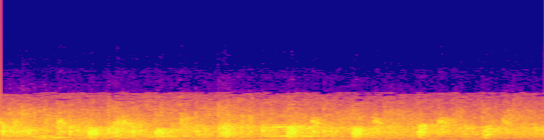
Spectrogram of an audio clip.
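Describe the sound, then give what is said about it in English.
An audience gives a hand clap: steady overlapping hand claps forming a dense, continuous wash of clapping at moderate volume, with a few murmured voices underneath. “Give him a hand clap if you think he can do that in your life.”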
